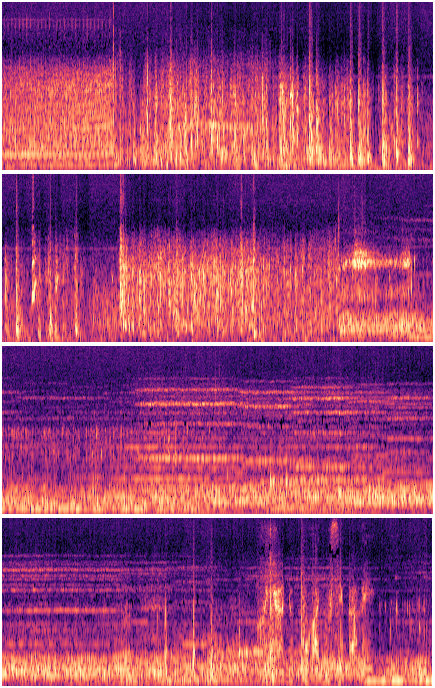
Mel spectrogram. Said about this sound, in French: à vive allure. J'enfonce la voiture dans le lac.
